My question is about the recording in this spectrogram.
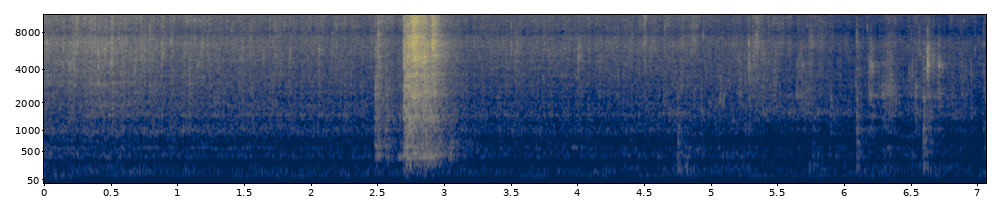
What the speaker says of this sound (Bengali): ডালটাকে দিয়ে ভালোভাবে কষিয়ে নেব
